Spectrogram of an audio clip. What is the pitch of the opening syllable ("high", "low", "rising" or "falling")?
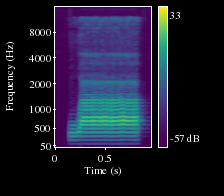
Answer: low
